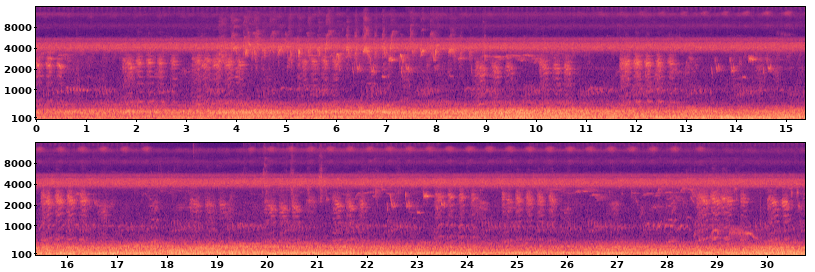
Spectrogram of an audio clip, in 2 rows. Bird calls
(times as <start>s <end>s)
27.6s 30.7s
